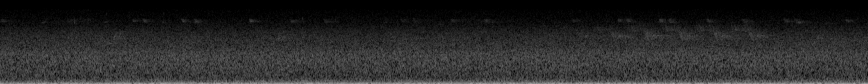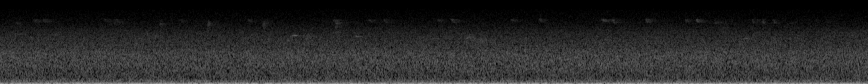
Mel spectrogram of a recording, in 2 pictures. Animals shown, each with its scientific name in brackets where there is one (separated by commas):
Ovenbird (Seiurus aurocapilla)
